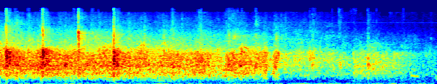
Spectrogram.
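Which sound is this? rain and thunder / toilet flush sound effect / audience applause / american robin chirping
audience applause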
